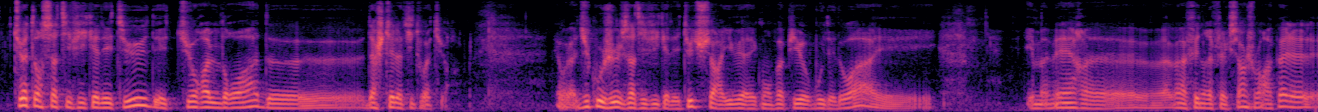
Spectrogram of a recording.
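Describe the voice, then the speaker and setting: Intonation rises and falls in a lively way. The man speaks at a fairly quick pace. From France, Auvergne (Riom area). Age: 60s. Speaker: motorcycle museum owner and collector. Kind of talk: interview. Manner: halting, many repetitions.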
